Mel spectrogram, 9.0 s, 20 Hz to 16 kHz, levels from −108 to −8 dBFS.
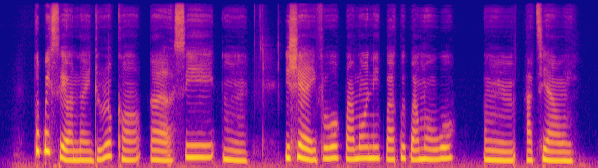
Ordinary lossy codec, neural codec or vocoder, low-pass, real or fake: none; codec, 44.1 kHz, 3.4 kbps, Pupu-Codec; 14.4 kHz; fake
